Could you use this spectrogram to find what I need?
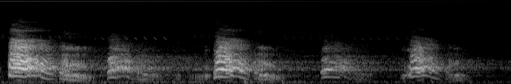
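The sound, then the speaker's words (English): An enormous male baboon barks five times in a steady series about a second apart as it charges across a yard at night, each call a loud, harsh, guttural burst that trails off, with no talking. “It let out a series of blood-curdling barks, baring its hideous fangs, its eyes white and terrifying as it bore down on us.”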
